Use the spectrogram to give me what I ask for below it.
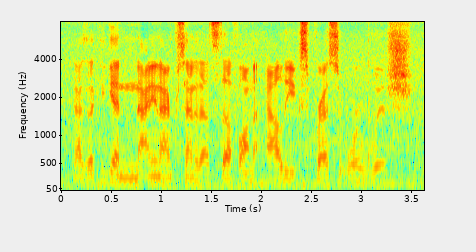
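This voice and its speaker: A man with a Canadian accent talks at a very fast pace, his pitch medium. Noticeable background noise runs underneath. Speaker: travel vlogger. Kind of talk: travel vlog narration. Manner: casual, conversational.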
